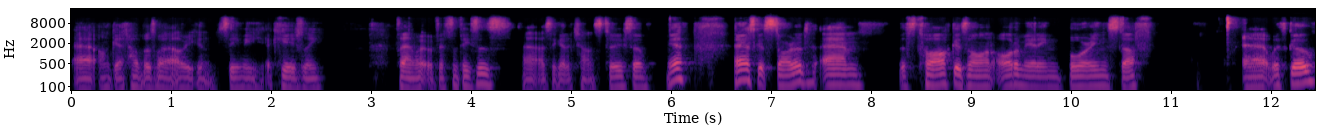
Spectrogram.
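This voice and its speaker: A dark, mellow tone in a Northern Irish accent, with ordinary pitch variation over a quiet background. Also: man, big swings in loudness. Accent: Northern Irish (Belfast). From Northern Ireland, Belfast. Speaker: software engineer. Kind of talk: conference talk. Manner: fast.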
